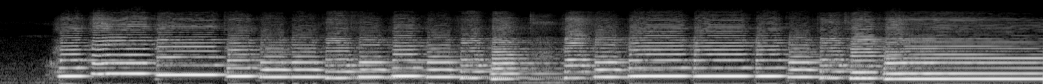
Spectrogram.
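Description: Alto saxophone played solo: a slow melody of separate notes, one at a time, starting about half a second in and ending on a long held low note near the end.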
